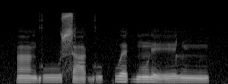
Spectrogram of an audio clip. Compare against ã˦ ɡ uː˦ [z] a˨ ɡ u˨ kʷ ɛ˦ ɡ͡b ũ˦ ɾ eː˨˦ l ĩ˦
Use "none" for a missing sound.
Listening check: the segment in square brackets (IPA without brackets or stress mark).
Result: s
